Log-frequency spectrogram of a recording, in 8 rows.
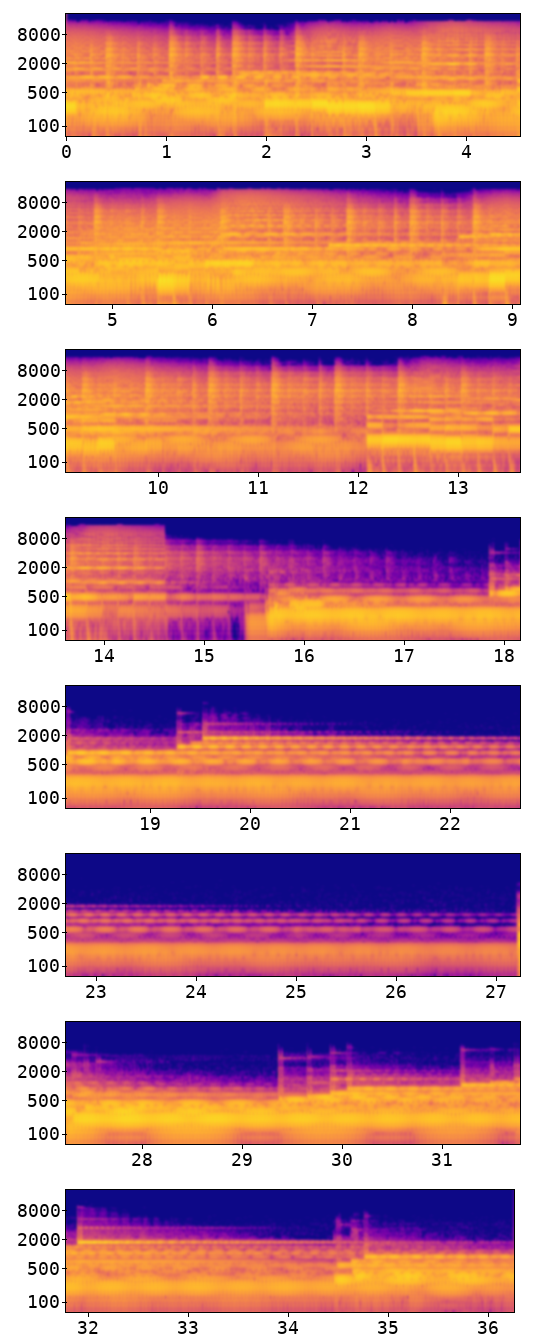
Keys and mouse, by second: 4.0 s, 7.1-8.4 middle drag, 9.0 s, 13.5 s, 16.8-17.5 middle drag, 18.1 s, 21.0-23.5 middle drag, 24.0 middle click, 25.4 g, 29.5 Tab, 30.1 click, 30.1 right click, 31.0 3, 31.6 click, 32.5 middle click, 33.6 g, 36.1-36.2 middle drag.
